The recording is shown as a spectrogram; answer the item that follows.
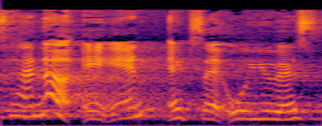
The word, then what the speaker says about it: anxious: A-N-X-I-O-U-S. It's anxious. The spelling, the pronunciation of this is anxious.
